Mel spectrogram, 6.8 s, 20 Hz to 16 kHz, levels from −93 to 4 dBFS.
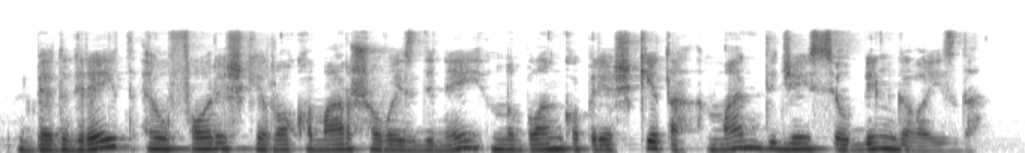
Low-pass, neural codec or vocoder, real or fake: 7.2 kHz; none; real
